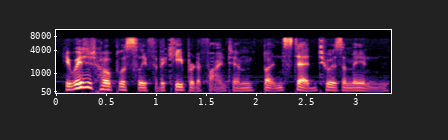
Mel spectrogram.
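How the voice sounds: Lively intonation in a natural reading voice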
